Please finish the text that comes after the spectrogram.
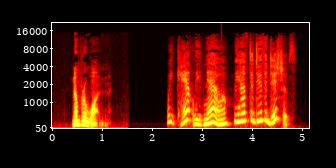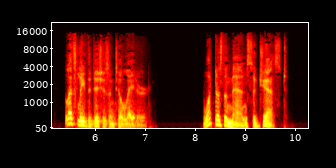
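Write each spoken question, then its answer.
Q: What does the man suggest?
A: Doing the dishes later.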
